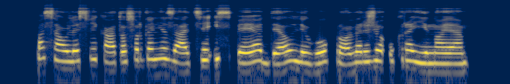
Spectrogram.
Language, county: Lithuanian, Vilnius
